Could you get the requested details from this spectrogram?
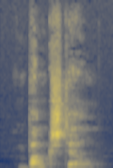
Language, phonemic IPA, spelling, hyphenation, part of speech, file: Dutch, /ˈbɑŋk.stɛl/, bankstel, bank‧stel, noun, Nl-bankstel.ogg
- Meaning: a lounge suite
